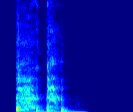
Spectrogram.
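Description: A man coughing to clear his throat: two rough bursts about half a second apart.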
